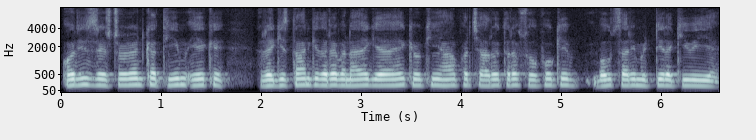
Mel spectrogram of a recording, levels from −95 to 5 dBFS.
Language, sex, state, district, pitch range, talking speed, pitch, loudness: Hindi, male, Rajasthan, Jaipur, 165-175 Hz, 225 wpm, 170 Hz, -17 LUFS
